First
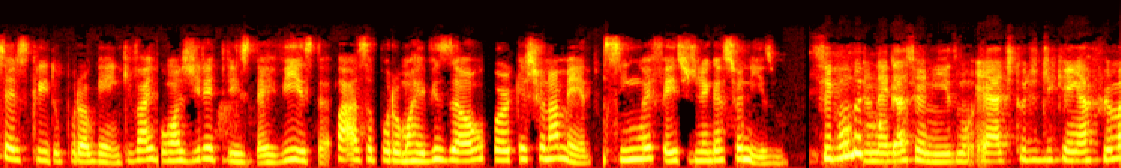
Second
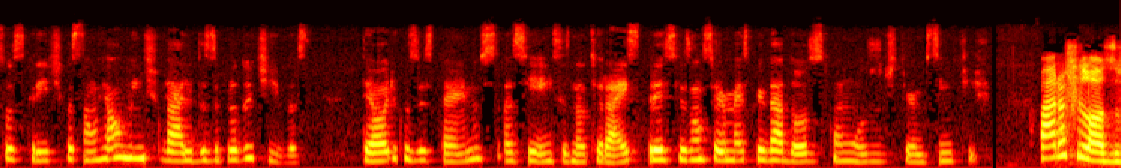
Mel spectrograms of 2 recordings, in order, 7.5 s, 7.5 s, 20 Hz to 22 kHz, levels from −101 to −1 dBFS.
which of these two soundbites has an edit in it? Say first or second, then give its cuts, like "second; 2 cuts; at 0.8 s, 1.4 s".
first; 5 cuts; at 1.1 s, 2.2 s, 3.3 s, 4.0 s, 5.8 s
